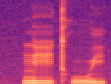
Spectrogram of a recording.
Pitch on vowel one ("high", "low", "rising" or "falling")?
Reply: high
